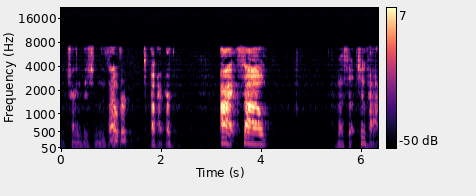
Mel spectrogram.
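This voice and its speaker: With an Alabama accent, a man talks with ordinary pitch variation. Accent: Southern US (Alabama). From North Alabama. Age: 30s. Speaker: podcast host, livestreamer. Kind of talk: livestream commentary. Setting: livestream. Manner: loud; casual, filler-heavy.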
